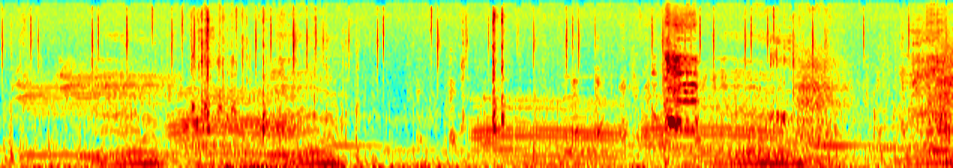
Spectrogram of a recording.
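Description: Minecraft chickens and farm animals clucking repeatedly in a steady, overlapping chorus throughout, with a few cattle-like lowing calls mixed in, fairly close and moderately loud with no talk.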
